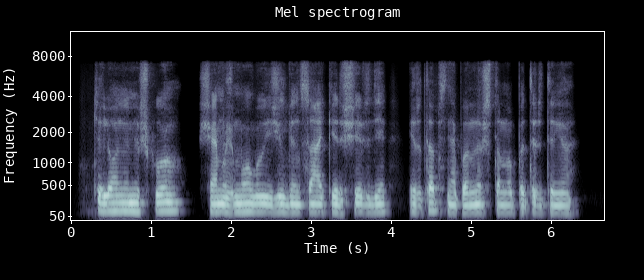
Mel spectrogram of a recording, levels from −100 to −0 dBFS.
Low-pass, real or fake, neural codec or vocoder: 7.2 kHz; fake; codec, 16 kHz, 2 kbps, X-Codec, HuBERT features, trained on balanced general audio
